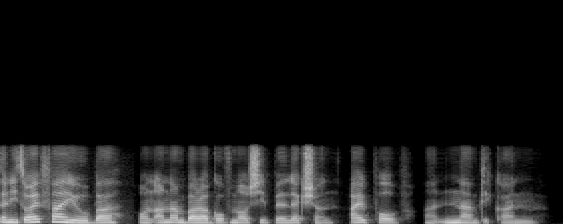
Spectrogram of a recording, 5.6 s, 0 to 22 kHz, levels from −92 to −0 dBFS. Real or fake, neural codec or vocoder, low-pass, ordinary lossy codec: fake; codec, 16 kHz, about 1 kbps, DyCAST, with the encoder's durations; none; none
